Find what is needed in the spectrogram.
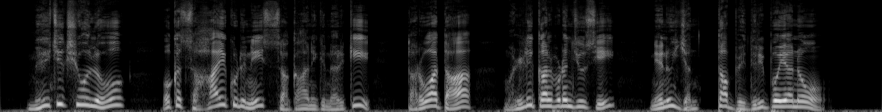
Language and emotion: Telugu, surprised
